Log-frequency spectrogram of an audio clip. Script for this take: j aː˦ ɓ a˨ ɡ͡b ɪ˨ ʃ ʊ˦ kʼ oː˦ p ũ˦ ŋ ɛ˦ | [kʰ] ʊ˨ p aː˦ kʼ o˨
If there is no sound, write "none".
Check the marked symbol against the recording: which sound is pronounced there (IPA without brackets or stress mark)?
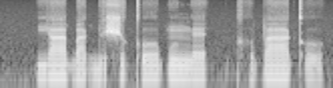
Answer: kʰ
